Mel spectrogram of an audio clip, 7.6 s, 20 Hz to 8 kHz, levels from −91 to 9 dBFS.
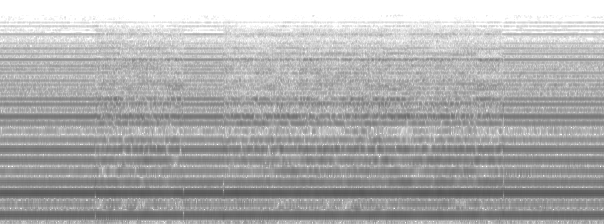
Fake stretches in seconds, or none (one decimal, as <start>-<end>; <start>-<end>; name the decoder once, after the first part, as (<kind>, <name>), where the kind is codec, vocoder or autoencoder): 1.2-2.3 (codec, SNAC); 2.8-6.3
